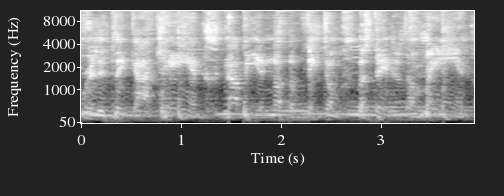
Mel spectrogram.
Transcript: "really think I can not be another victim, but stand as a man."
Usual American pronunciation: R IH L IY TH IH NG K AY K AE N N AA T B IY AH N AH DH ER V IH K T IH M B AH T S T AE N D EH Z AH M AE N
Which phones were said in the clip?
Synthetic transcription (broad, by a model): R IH L IY TH IH NG K AY K AE N N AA T B IY AH N AH DH ER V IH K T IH M B AH T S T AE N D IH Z AH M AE N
